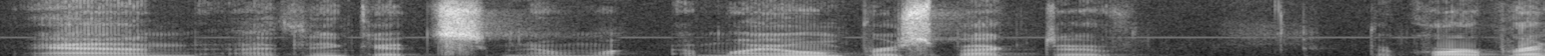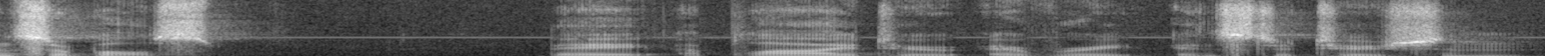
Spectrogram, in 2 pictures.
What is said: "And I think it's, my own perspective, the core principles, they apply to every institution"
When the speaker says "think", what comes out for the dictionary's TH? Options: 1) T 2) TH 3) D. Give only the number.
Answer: 2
